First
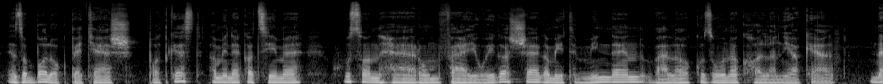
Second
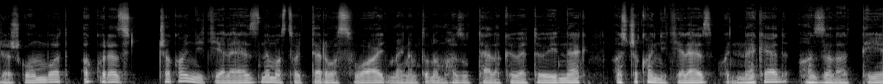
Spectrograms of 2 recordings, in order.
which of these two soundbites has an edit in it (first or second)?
second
